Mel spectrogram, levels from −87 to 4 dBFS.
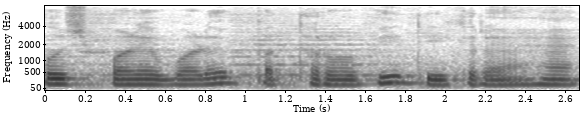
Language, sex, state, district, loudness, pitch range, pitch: Hindi, male, Bihar, Vaishali, -26 LUFS, 135-150 Hz, 140 Hz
